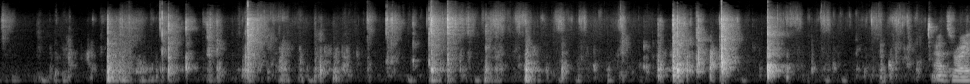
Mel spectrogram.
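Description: Cardboard and plastic wrapping crinkle and rustle in someone's hands.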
